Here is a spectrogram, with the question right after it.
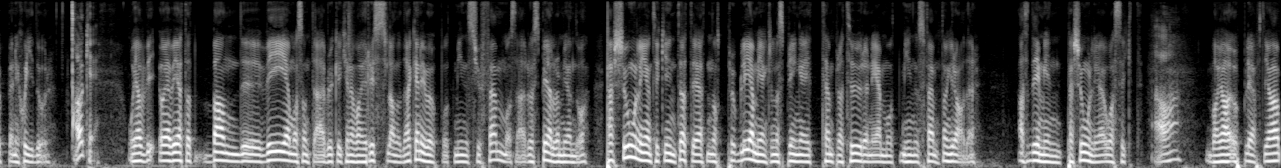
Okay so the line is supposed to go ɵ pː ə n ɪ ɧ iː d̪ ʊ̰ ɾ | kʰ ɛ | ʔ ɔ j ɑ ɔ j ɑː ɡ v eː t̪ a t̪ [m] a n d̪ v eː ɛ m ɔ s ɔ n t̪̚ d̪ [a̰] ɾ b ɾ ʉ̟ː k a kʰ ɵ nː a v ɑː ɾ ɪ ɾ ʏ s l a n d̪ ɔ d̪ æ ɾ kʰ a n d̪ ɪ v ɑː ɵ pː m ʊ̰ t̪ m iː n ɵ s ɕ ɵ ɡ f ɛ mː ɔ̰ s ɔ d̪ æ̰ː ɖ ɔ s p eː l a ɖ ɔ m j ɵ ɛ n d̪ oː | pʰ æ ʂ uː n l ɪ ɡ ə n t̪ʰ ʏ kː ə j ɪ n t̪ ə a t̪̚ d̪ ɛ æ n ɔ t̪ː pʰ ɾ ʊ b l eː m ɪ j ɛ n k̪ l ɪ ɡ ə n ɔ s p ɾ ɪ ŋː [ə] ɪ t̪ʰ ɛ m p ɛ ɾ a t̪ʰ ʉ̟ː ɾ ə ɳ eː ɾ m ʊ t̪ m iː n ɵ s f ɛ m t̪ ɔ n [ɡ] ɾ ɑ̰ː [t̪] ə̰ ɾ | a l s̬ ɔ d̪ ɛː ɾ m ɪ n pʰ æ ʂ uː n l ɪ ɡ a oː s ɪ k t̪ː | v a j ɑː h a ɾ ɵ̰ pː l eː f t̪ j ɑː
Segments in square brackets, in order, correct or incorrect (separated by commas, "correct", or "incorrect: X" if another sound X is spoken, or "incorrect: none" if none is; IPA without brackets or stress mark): incorrect: b, incorrect: æ̰, incorrect: a, correct, incorrect: d̪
